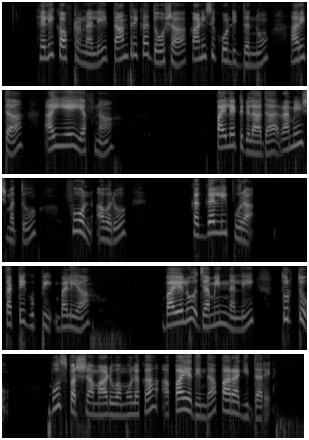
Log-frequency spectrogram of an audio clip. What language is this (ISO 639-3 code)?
kan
